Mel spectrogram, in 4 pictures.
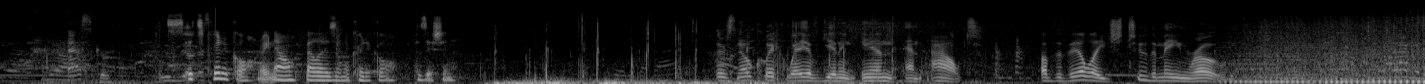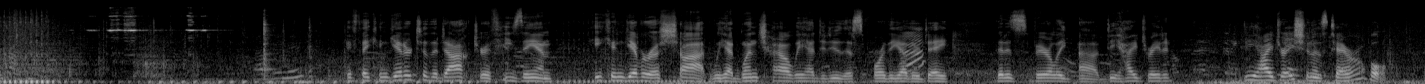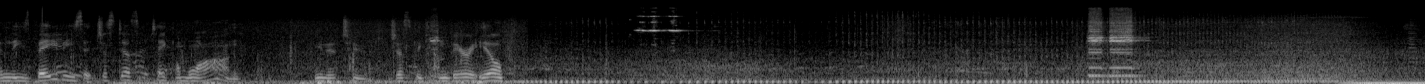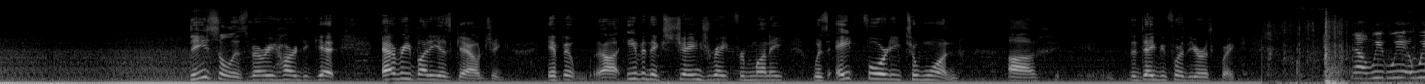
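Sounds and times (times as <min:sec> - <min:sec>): motorcycle engine passing: 0:12.2 - 0:21.8, 0:32.2 - 0:45.0
short high squeak: 0:15.1 - 0:16.6, 0:34.8 - 0:35.5
horn toot: 0:39.3 - 0:40.2.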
